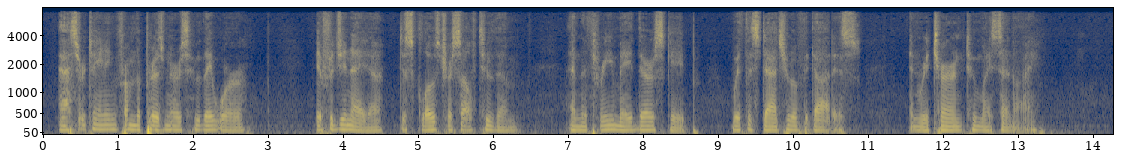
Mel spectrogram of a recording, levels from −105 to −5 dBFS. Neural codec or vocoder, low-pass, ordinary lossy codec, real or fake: codec, 16 kHz, 1.1 kbps, Voila-Tokenizer; 7.2 kHz; MP3, 48 kbps; fake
